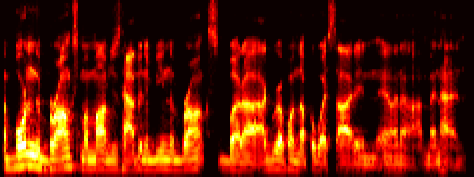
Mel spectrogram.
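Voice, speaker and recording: A man's voice: sits low, fairly even intonation, rapid-fire. A man from New York City chatting casually as a podcast guest, telling jokey stories with lots of fillers. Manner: joking, storytelling, heavy fillers. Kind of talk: casual panel chat.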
